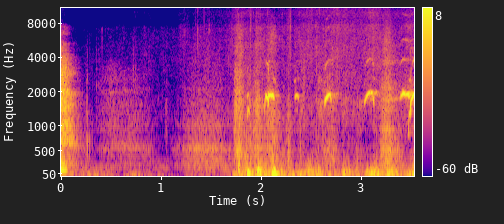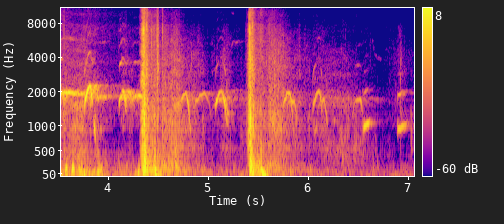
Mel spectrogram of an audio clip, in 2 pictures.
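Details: Podenco hunting dogs, several animals, out in the field during a hunt, giving high, arched yelps in quick, uneven series, with loud crashes and rustling from moving through brush.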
